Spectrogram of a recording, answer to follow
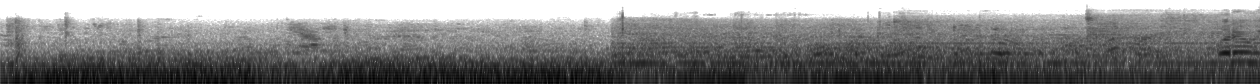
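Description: Low engine and road rumble heard from inside a moving coach bus for about three seconds. It then switches suddenly to a quieter, steady background hum with faint voices.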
